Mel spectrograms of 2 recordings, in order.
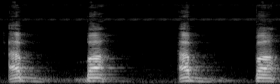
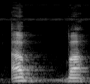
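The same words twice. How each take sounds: First: اب and با said apart with a clear pause between, each hit firmly and louder; slow broken-up syllables. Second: اب با joined as abba with the doubled ب pressed hard and louder; firm tashdeed join. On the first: Teacher showing viewers the pause in tashdeed, slow and separated. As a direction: split اب / با with a stop before each. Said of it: "تھوڑا سا رک کر کے پڑھیں گے". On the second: Teacher giving viewers the joined reading, firm stress on the doubled ب. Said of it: "سختی کے ساتھ پڑھیں گے". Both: Shown as a demonstration.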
